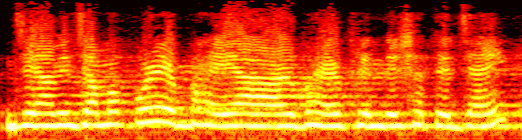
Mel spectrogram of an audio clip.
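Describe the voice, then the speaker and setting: Young female guest, high voice, detailed run-on storytelling with quoted dialogue, reverberant sound. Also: flat delivery, fast. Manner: run-on, detailed retelling with reported speech. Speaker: guest telling own life story. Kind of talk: conversational personal storytelling, quoting dialogue.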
